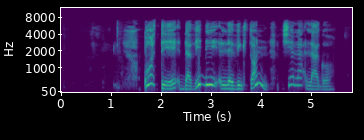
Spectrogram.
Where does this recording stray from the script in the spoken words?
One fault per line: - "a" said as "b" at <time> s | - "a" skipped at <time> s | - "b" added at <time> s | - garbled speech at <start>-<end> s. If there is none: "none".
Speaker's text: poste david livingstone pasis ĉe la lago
- "pasis" skipped at 4.3 s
